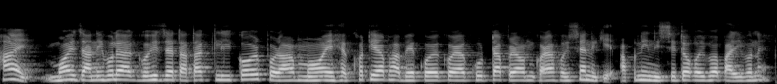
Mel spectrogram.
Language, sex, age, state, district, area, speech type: Assamese, female, 30-45, Assam, Dibrugarh, urban, read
